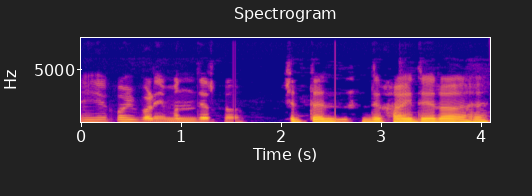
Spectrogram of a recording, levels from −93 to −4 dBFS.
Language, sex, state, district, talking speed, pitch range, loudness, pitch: Hindi, male, Uttar Pradesh, Hamirpur, 145 wpm, 150-165 Hz, -16 LUFS, 155 Hz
